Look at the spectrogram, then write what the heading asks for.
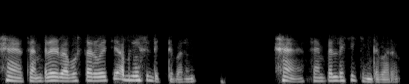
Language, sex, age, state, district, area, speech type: Bengali, male, 30-45, West Bengal, Paschim Medinipur, rural, conversation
